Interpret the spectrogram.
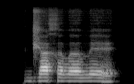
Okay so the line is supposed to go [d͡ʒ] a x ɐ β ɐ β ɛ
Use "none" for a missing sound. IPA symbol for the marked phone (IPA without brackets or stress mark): d͡ʒ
